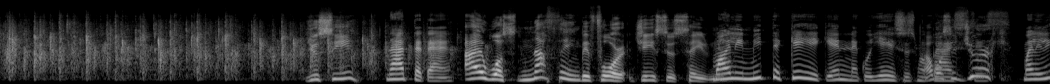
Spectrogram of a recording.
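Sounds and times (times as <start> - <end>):
audience applause: 0.0 - 5.1
speech: 3.1 - 10.4.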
